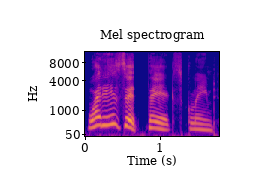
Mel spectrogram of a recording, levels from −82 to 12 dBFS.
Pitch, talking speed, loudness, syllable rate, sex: 245 Hz, 165 wpm, -20 LUFS, 4.5 syllables/s, female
